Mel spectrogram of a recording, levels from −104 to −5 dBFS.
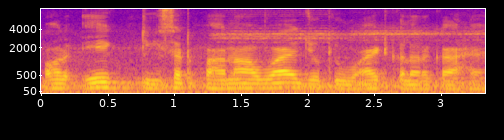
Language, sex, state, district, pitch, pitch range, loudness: Hindi, male, Jharkhand, Deoghar, 115 Hz, 105-130 Hz, -16 LUFS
